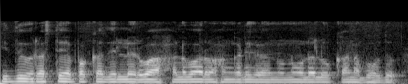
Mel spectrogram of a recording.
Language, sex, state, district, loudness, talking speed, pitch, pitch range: Kannada, male, Karnataka, Koppal, -15 LUFS, 105 wpm, 115 Hz, 110-120 Hz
